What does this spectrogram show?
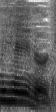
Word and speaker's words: Haner: is it Hayner? Is that how you pronounce Hayner, it? very good. Hayner.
